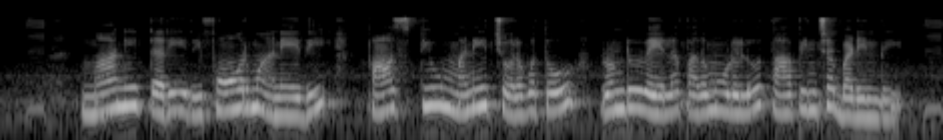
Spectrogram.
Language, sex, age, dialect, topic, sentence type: Telugu, female, 31-35, Central/Coastal, banking, statement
